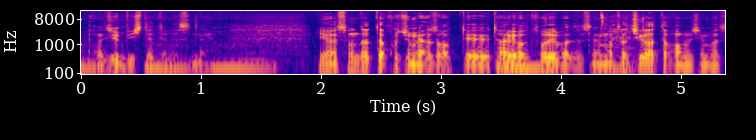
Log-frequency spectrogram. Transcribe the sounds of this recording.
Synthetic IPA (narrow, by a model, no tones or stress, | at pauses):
d͡ʑɨ̃mbʲiɕi̥t̪e̞t̪e̞d̪e̞sɨne̞ | iasonod̪at̪ːaɾako̞t͡ɕimo̞jazoːt̪ːeɯt̪aioːt̪o̞ɾe̞bad̪e̞sɨne̞mat̪at͡ɕiɡat̪ːakamoɕiɾe̞masẽ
